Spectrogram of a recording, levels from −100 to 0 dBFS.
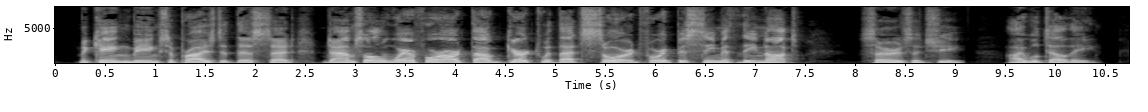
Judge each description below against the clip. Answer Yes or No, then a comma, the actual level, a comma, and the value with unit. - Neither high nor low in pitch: Yes, medium, 155 Hz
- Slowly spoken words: No, average, 150 wpm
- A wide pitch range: Yes, wide, 6.8 semitones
